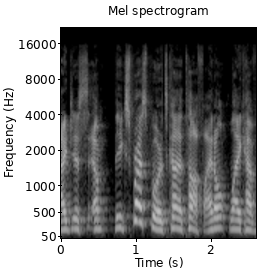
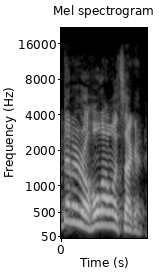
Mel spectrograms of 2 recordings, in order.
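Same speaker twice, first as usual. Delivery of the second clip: hurried stall; 6 semitones higher, faster than usual. Retold or imitated. Stalling his boss.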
